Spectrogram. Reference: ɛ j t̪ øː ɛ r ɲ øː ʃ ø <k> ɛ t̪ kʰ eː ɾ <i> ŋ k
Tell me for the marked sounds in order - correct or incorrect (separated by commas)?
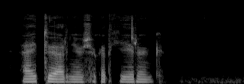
correct, incorrect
